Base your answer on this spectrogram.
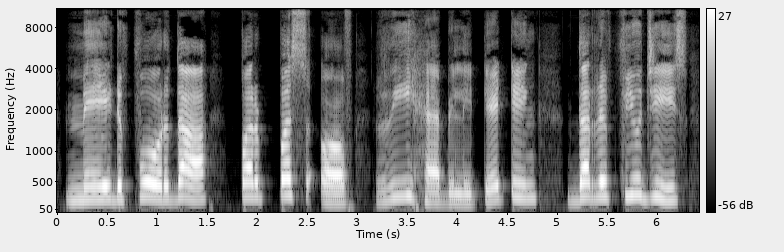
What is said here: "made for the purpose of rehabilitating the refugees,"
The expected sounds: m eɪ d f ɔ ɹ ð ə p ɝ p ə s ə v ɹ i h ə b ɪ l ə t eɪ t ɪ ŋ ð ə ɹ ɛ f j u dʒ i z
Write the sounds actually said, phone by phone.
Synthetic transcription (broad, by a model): m eɪ d p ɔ ɹ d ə p ɝ p ə s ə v ɹ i h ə b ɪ l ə t eɪ t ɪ ŋ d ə ɹ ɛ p j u dʒ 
